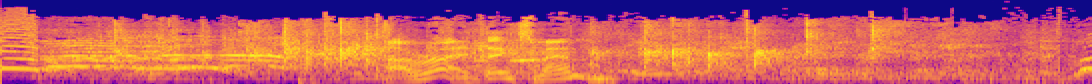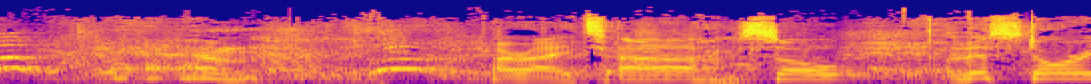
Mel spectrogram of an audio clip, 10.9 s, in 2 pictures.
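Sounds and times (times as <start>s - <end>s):
whoops and cheers: 0.0s - 1.6s, 5.4s - 5.7s, 7.3s - 7.7s
audience applause: 0.2s - 4.8s
speech: 1.9s - 3.3s, 6.4s - 7.0s, 7.9s - 10.8s
laughter: 2.8s - 7.5s.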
